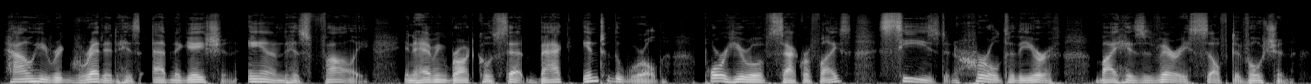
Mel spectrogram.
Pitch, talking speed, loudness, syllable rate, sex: 100 Hz, 140 wpm, -20 LUFS, 4.4 syllables/s, male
